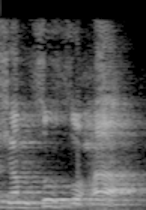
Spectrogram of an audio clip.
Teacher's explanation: اس کے اندر بھی سین کو ضاد کے ساتھ ملا کر پڑھا ہے، الف لام نہیں پڑھا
